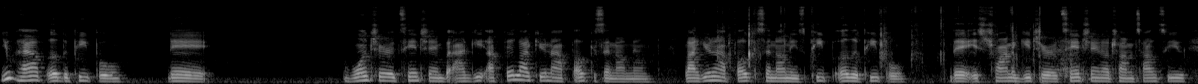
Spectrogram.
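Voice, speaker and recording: A woman with a Southern US accent talks at a fairly quick pace, her very deep, low pitch held in fairly even intonation. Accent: country (Southern US). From Houston, Texas. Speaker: tarot reader. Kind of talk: livestream tarot reading. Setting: live stream. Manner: casual, conversational.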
